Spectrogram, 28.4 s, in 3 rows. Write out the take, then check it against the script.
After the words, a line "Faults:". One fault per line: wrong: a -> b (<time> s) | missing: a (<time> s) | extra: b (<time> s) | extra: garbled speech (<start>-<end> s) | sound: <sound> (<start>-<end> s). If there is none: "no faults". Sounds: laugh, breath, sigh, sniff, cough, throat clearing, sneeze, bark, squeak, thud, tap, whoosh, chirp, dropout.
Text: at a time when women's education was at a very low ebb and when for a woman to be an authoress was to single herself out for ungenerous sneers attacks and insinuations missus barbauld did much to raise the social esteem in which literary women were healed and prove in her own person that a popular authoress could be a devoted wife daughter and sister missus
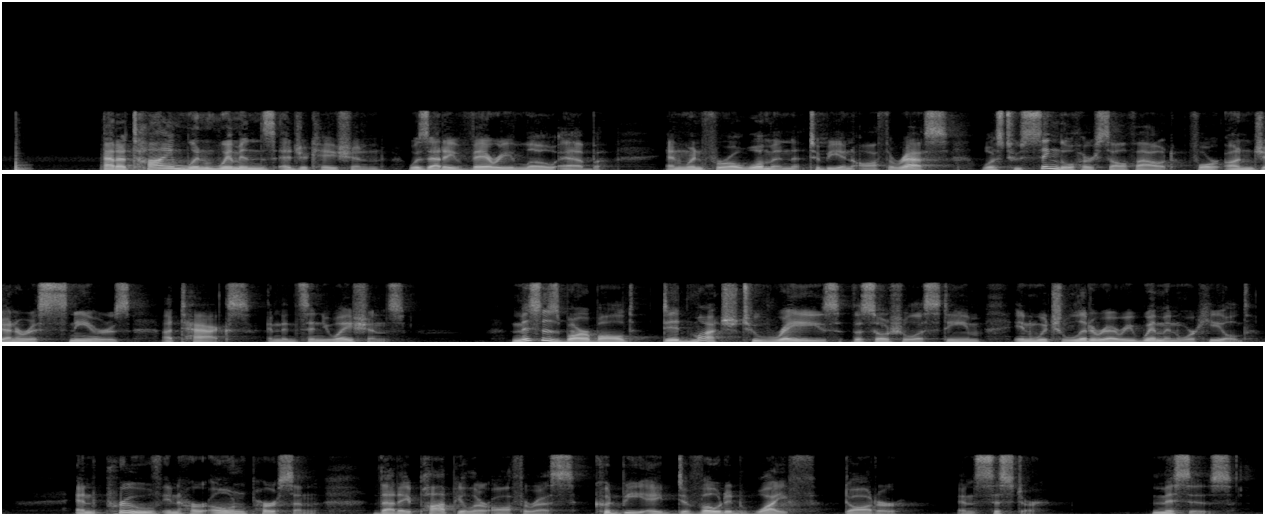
at a time when women's education was at a very low ebb and when for a woman to be an authoress was to single herself out for ungenerous sneers attacks and insinuations missus barbauld did much to raise the social esteem in which literary women were healed and prove in her own person that a popular authoress could be a devoted wife daughter and sister missus
Faults:
sound: tap (0.1-0.2 s)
